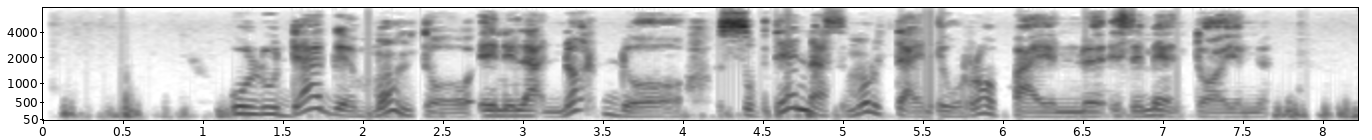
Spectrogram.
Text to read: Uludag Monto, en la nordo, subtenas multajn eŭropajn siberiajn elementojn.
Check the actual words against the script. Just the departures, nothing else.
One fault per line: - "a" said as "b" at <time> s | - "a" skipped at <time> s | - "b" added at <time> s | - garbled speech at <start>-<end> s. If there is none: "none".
- "siberiajn" skipped at 6.5 s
